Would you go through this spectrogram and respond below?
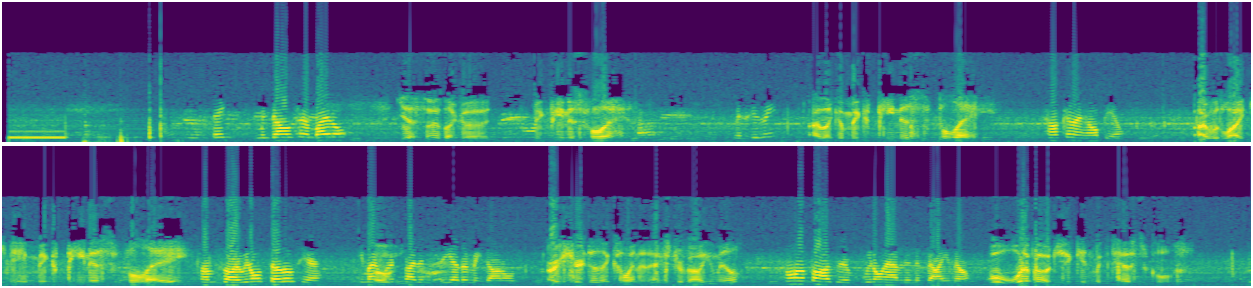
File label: Prank Phone Calls - Prank Call; Mcdonalds Prank Call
